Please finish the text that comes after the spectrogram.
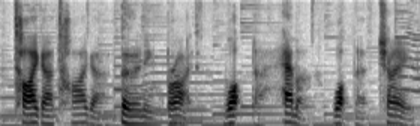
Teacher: much of the poem is actually written in trochaic stressed unstressed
